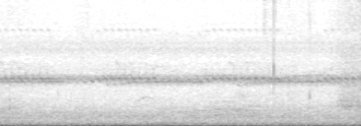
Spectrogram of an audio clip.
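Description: A steady, high-pitched insect trill recorded in a park drones without pause for the whole stretch, fairly faint, over a low rumbling outdoor background with no voices.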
